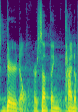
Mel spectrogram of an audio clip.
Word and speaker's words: Gödel: know it looks like gödel but it's pronounced like the women's underwear garment from yesteryear like girdle but it's girdle or something kind of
